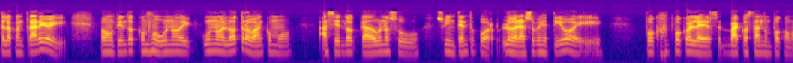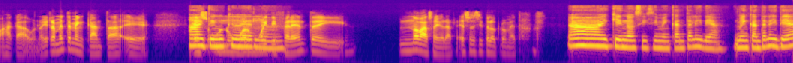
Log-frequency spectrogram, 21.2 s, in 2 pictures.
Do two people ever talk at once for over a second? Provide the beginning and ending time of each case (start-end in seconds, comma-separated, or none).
13.1-14.5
